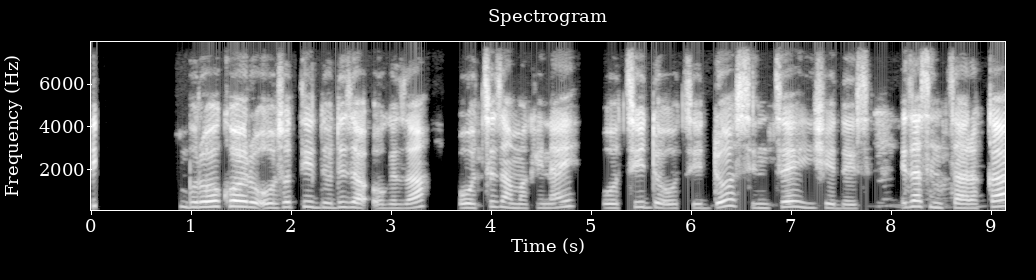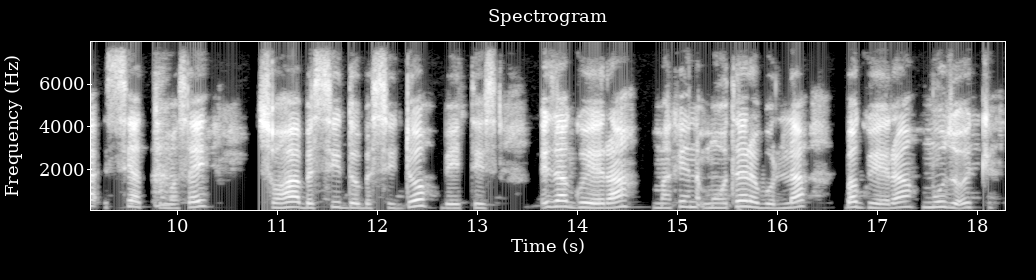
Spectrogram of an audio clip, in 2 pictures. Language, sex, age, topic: Gamo, female, 25-35, government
